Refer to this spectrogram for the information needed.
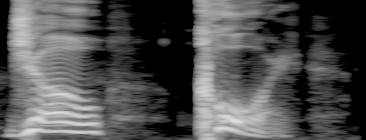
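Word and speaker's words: Koy: I go, it's just Coy, man. Joe Coy. All right, Joe Coy.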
